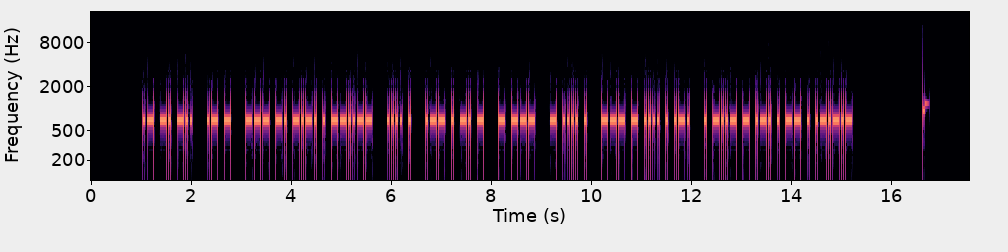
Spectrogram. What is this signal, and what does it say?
Morse code, heard as a keyed tone, about 28 wpm, 700 Hz. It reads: AND AT ONCE, HE WENT TO THE OTHER EXTREME.
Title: Sentences from Top 1300 Words 28wpm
